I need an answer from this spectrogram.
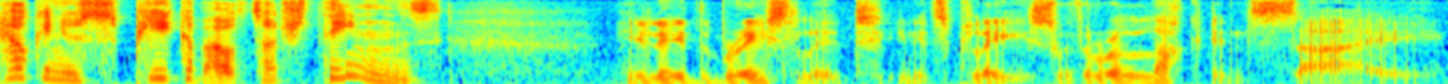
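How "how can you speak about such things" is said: very high, frightened, terrified outcry. A narrator reads a girl telling Luke to put a bracelet down, terrified cry. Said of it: "cried the girl with a look of terror".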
